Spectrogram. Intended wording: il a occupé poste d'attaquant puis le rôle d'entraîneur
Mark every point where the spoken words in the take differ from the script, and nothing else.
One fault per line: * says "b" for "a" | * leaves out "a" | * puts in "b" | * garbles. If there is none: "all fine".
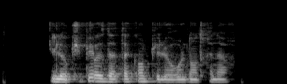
all fine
